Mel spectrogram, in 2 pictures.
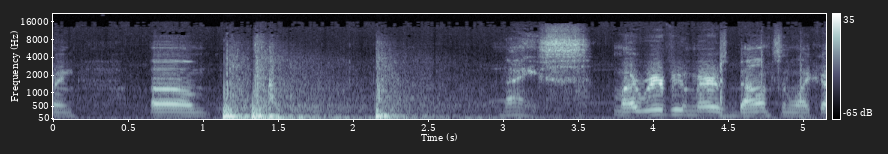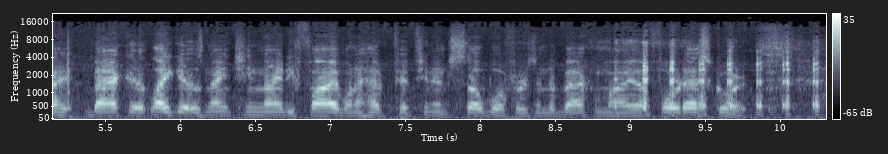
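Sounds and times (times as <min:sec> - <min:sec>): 
speech: 0:00.0 - 0:01.4, 0:03.0 - 0:10.3
long gun firing with a bang: 0:01.1 - 0:02.9
laughter: 0:08.7 - 0:10.3.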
